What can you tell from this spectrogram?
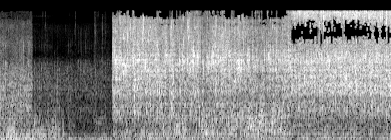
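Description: Car engines running at a drag strip, a steady loud drone mixed with rushing noise that becomes fuller and brighter about two seconds in.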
